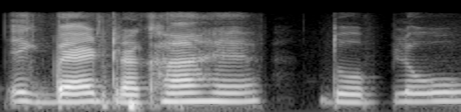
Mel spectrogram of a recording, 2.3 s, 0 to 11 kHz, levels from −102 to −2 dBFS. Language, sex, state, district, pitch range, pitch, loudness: Hindi, female, Madhya Pradesh, Bhopal, 210-225 Hz, 220 Hz, -17 LUFS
